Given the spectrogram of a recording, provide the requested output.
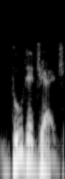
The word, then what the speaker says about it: Buttigieg: Buttigieg is 3 syllables and hard to remember and hard to spell.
